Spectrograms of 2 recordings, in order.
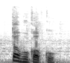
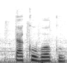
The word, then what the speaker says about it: Takuboku: Y en 1912 fallece el escritor japonés Ishikawa Tobukoku. – Takuboku.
